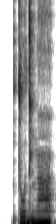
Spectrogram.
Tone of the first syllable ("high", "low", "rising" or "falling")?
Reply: low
